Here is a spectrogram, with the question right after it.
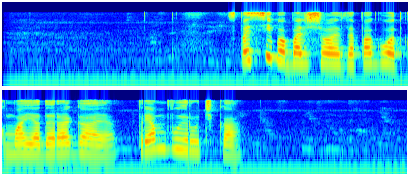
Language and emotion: Russian, positive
